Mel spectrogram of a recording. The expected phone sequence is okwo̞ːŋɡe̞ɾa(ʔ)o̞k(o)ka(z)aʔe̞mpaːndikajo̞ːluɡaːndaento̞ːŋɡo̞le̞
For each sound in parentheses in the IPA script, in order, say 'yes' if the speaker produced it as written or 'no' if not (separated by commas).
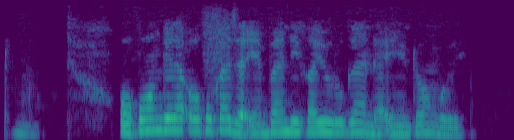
yes, no, yes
